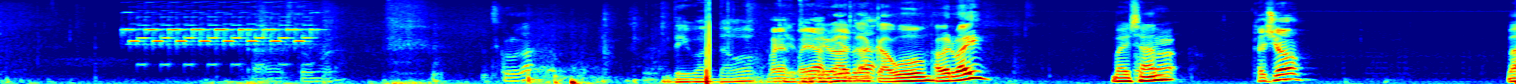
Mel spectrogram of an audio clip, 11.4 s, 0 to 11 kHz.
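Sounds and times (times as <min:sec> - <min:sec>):
telephone bright electronic ringtone: 0:00.9 - 0:02.5
speech: 0:03.8 - 0:04.3, 0:05.0 - 0:07.5, 0:08.4 - 0:09.9.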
